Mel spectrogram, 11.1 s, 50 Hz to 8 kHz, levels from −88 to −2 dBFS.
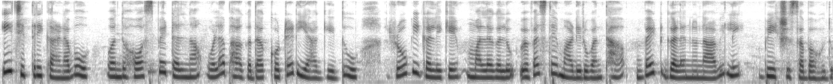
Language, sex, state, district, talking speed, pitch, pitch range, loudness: Kannada, female, Karnataka, Mysore, 90 wpm, 225 Hz, 205-270 Hz, -26 LUFS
